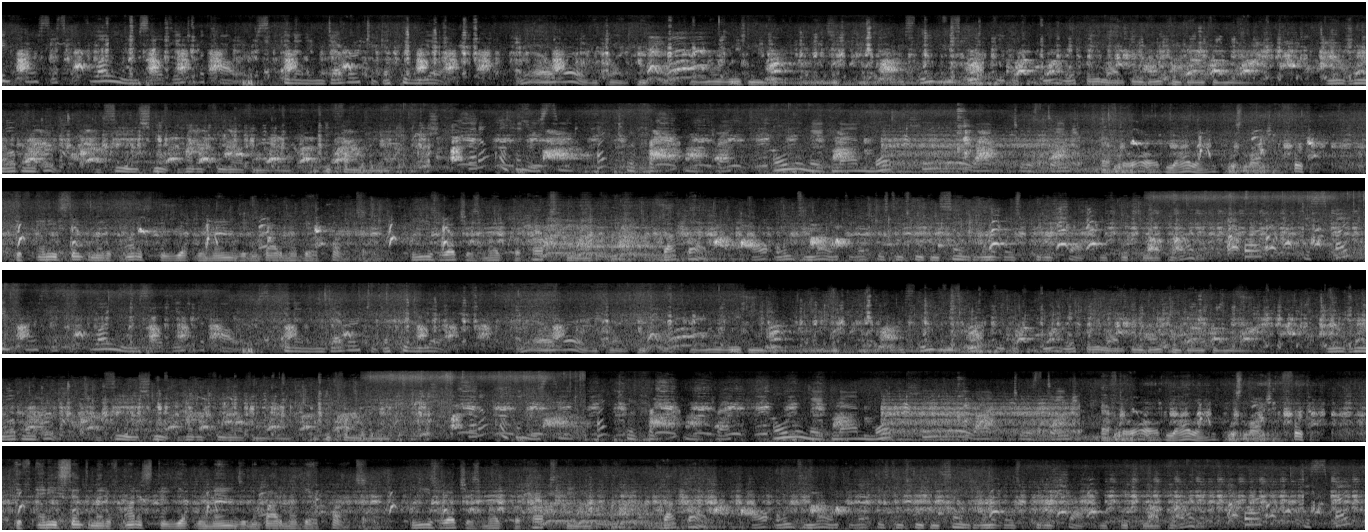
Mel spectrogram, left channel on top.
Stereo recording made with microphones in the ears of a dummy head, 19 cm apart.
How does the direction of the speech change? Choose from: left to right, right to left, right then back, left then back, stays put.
right then back.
